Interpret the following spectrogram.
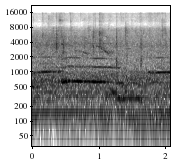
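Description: Young teddy pigeons cooing softly, a few short low coos in the middle, over a steady low hum.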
